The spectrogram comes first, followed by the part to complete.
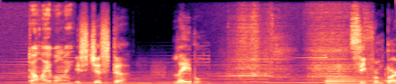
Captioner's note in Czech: Předoucími povzdech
